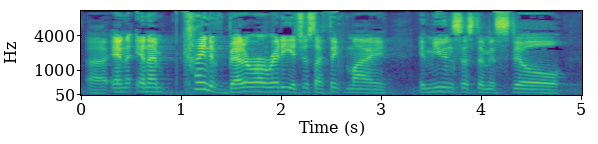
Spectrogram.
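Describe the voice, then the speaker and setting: Guy with a stuffy cold chatting on a podcast, bright voice, swears a lot. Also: on the high side, normal speed, a little hiss or hum. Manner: animated, swears freely. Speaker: podcast co-host. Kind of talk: casual podcast chat.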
